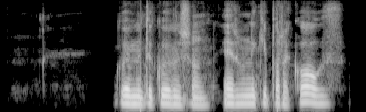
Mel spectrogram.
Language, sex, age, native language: Icelandic, female, 50-59, Icelandic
